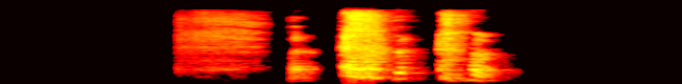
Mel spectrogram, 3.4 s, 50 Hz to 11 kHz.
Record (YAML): cough_length: 3.4 s
cough_amplitude: 29742
cough_signal_mean_std_ratio: 0.33
survey_phase: beta (2021-08-13 to 2022-03-07)
age: 45-64
gender: Male
wearing_mask: 'No'
symptom_none: true
smoker_status: Never smoked
respiratory_condition_asthma: false
respiratory_condition_other: false
recruitment_source: REACT
submission_delay: 13 days
covid_test_result: Negative
covid_test_method: RT-qPCR
influenza_a_test_result: Negative
influenza_b_test_result: Negative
